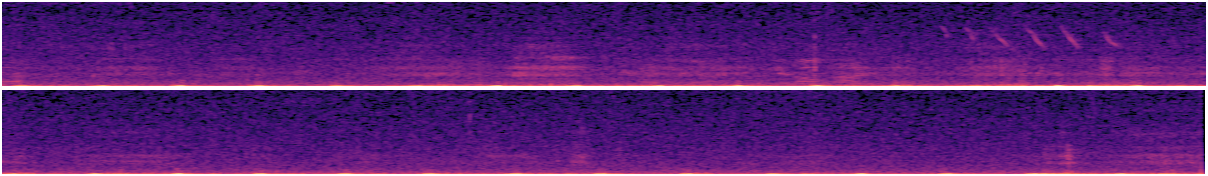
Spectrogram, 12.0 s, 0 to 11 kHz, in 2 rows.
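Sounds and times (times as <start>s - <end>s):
low muffled thumps: 0.0s - 12.0s.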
